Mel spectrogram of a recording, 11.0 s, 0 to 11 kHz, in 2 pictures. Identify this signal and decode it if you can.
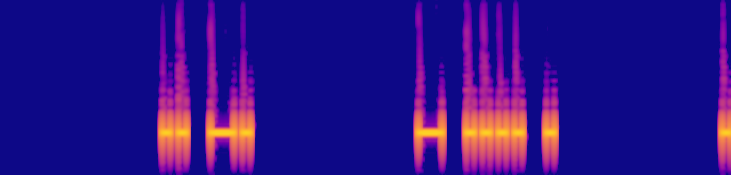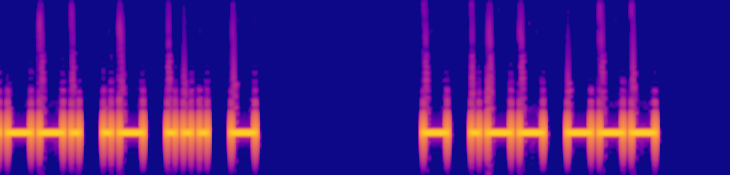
Morse code, heard as a keyed tone, about 21 wpm, 700 Hz. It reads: IN THE PAST TWO
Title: 3x Word-Spacing - Sets of 5 Words - 20wpm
